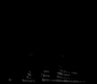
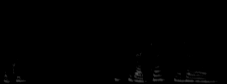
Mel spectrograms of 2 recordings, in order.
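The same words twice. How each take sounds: First: Said in the usual way. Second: Hushed, low-volume confidential aside; spoken softly. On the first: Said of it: "Tu vois?". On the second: Retold or imitated. Waiter quietly tells the pastor to hide the cup, hushed. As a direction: keep it down like a waiter sharing a secret. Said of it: "il parlait pas très fort".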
